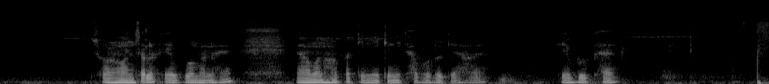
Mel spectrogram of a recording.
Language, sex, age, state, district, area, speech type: Assamese, male, 18-30, Assam, Nagaon, rural, spontaneous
